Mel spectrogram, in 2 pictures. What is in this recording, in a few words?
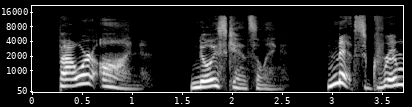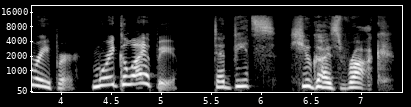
ENG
